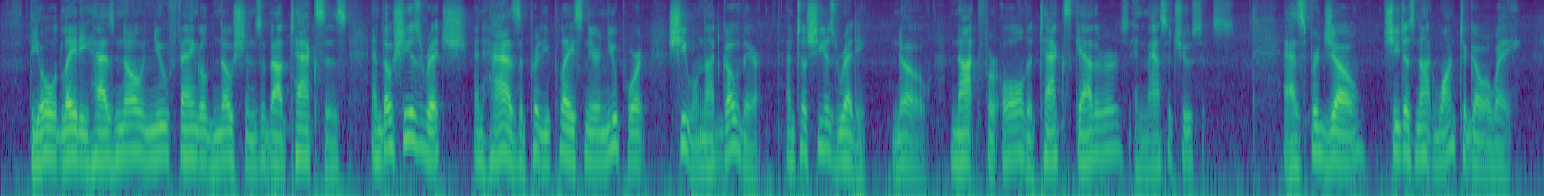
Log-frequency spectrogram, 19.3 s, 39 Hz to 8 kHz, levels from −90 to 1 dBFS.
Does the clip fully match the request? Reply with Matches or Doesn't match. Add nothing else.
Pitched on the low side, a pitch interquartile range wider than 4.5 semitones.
Doesn't match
